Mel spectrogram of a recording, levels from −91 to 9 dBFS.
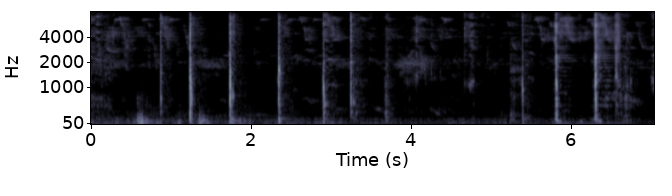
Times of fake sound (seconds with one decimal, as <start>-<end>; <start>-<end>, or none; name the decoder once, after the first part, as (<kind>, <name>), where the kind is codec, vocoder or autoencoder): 5.7-6.6 (vocoder, BigVGAN v2)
